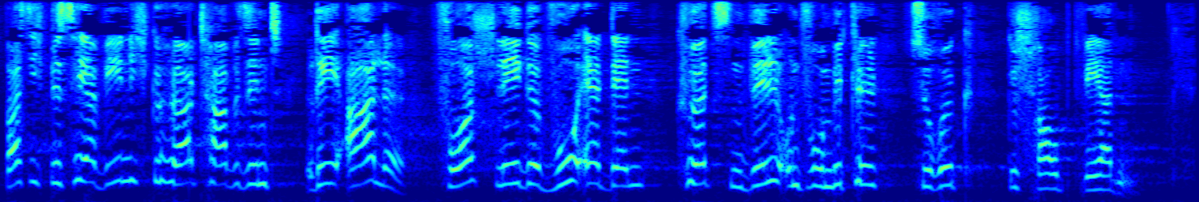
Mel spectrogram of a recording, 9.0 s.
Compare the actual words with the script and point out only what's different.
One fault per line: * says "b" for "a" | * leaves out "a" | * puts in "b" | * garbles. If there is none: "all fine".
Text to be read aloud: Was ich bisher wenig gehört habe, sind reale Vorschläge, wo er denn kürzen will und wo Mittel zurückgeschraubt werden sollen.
all fine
